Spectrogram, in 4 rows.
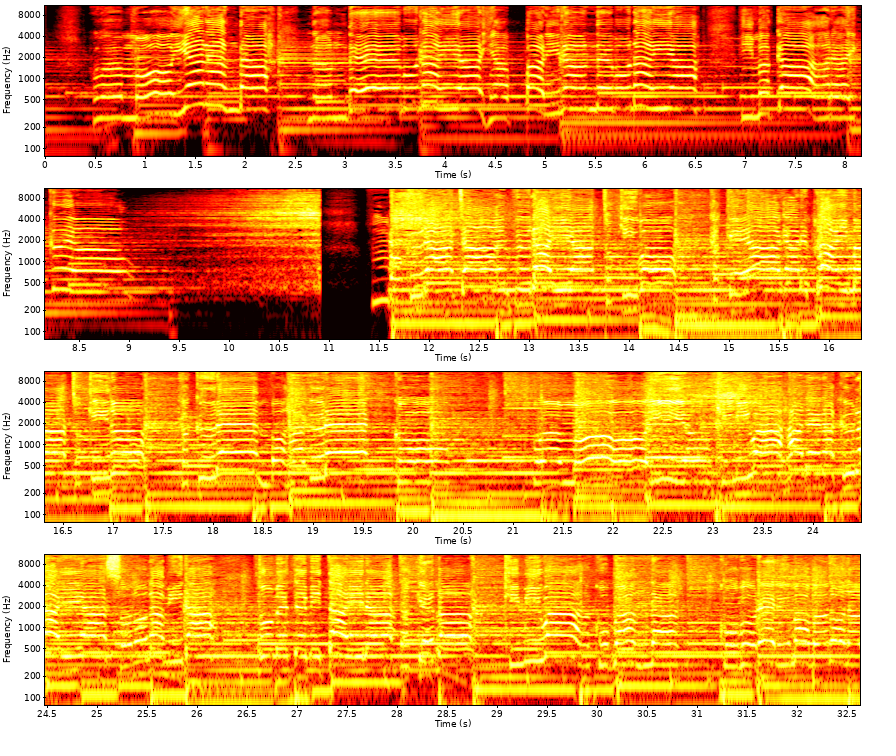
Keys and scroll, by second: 0.2 ctrl+z, 2.0 ctrl+z, 4.7 ctrl+z, 5.0 ctrl+z, 6.6 ctrl+z, 6.8 ctrl+z, 7.5 ctrl+z, 8.2 ctrl+z, 8.7 ctrl+z, 9.8 ctrl+z, 10.1 ctrl+z, 10.3 ctrl+z, 10.9 ctrl+z, 12.5 ctrl+z, 14.0 ctrl+z, 14.4 ctrl+z, 14.8 ctrl+z, 15.0 ctrl+z, 16.8 ctrl+z, 17.7 ctrl+z, 19.2 ctrl+z, 19.8 ctrl+z, 20.0 ctrl+z, 20.3 ctrl+z, 21.6 ctrl+z, 23.2 ctrl+z, 24.7 ctrl+z, 25.6 ctrl+z, 26.5 ctrl+z, 26.8 ctrl+z, 28.8 ctrl+z, 29.0 ctrl+e, 30.0 ctrl+d, 30.1 ctrl+e, 30.5 ctrl+z, 31.3 ctrl+z, 31.7 ctrl+z.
